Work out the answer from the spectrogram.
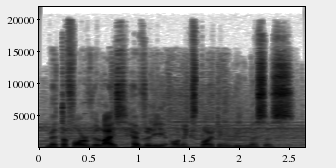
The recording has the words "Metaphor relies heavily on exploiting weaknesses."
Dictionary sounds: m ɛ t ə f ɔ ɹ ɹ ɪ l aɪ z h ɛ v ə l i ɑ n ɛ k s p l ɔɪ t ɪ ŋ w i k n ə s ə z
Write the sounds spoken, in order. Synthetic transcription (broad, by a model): m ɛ t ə f ɔ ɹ w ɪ l aɪ s h ɛ v ə l i ɑ n ɛ k s p l ɔɪ t ɪ ŋ w i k n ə s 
